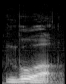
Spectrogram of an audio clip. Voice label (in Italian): "buo", vocabolario dialettale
